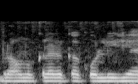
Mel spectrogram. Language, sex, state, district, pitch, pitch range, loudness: Hindi, male, Uttar Pradesh, Shamli, 155 Hz, 155-160 Hz, -13 LUFS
